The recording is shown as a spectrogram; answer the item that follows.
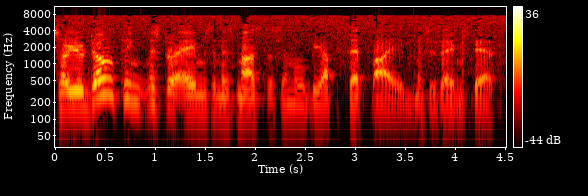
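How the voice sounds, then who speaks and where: An actor playing a brisk, authoritative police superintendent asking clipped questions in an old radio drama, with a husky voice. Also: male voice, fairly low pitch, lively intonation. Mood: probing, casual. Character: brisk, probing Scotland Yard chief superintendent. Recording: muffled old radio recording.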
